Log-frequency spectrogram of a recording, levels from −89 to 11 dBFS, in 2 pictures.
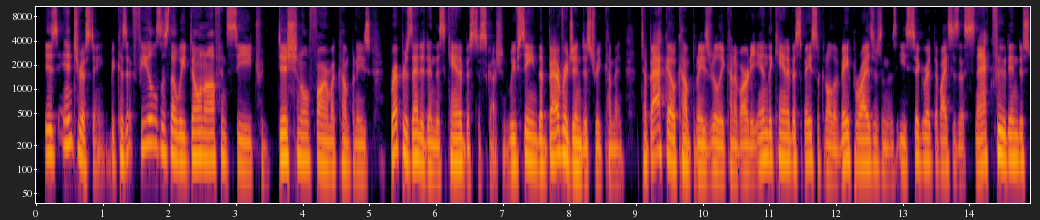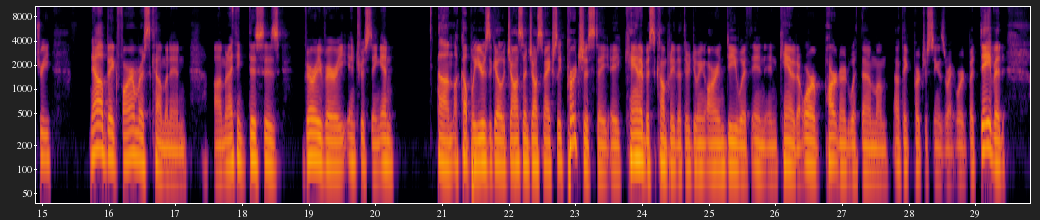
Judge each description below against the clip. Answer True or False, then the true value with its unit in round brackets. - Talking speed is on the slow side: False (205 wpm)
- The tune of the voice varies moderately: True (3.9 semitones)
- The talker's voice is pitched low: True (120 Hz)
